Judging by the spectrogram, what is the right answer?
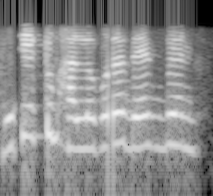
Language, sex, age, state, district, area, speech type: Bengali, female, 18-30, West Bengal, Cooch Behar, urban, conversation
